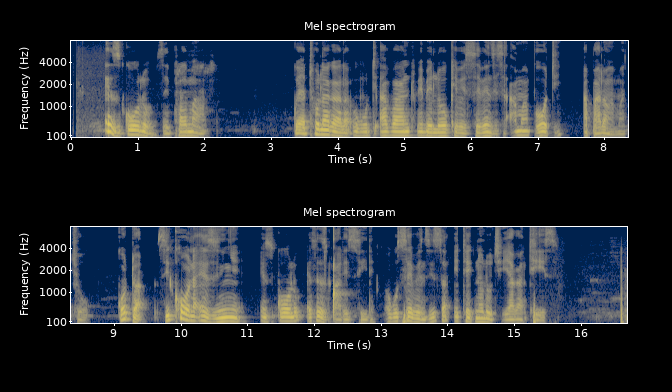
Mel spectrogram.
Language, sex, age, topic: North Ndebele, male, 25-35, education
